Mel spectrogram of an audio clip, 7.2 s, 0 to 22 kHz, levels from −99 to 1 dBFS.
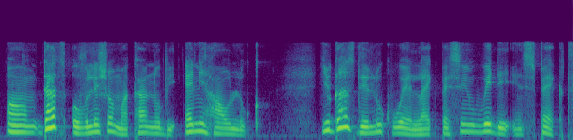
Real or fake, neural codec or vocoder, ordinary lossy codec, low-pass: real; none; none; 7.2 kHz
